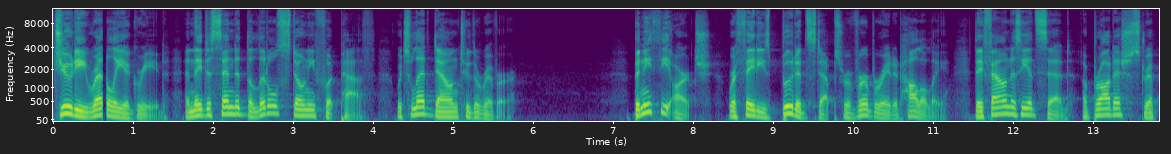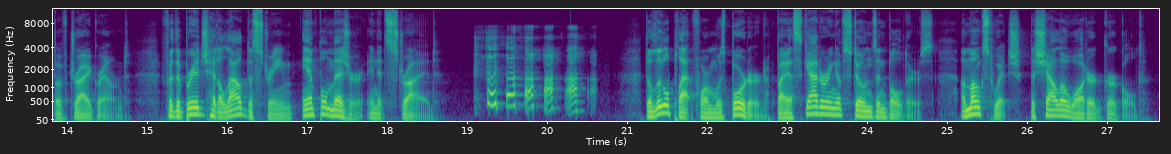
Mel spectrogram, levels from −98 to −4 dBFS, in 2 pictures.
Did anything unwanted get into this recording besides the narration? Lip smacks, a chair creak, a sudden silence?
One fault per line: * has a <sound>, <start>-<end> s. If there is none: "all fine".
* has a dropout, 0.6-0.7 s
* has a laugh, 19.1-20.6 s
